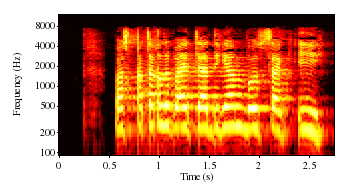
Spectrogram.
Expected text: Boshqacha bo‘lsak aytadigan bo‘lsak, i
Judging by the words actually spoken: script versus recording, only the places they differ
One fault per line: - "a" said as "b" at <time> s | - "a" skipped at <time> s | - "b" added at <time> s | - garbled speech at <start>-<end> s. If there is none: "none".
- "bo‘lsak" said as "qilib" at 1.0 s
